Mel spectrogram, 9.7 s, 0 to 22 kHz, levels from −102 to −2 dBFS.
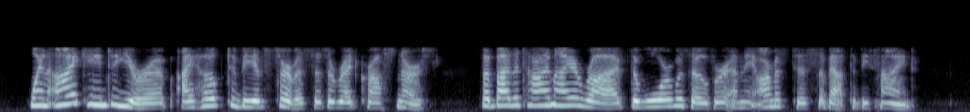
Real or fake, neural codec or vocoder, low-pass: real; none; 3.6 kHz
